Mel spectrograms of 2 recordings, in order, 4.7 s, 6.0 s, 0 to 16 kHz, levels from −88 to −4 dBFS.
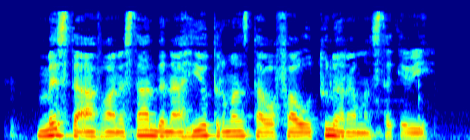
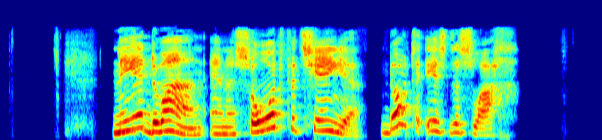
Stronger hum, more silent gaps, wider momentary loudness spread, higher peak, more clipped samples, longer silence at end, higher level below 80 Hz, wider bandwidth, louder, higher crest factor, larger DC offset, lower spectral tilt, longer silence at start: neither; second, none vs 1.01-1.11 s, 3.69-3.79 s; about the same, 10 LU vs 10 LU; second, -6 dBFS vs 0 dBFS; neither; second, 0.45 s vs 0.9 s; first, -56 dBFS vs -62 dBFS; first, 11.5 kHz vs 7.8 kHz; second, -25 LUFS vs -14 LUFS; about the same, 18 dB vs 16 dB; neither; first, -6.5 dB/octave vs -3 dB/octave; second, 0.35 s vs 0.55 s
